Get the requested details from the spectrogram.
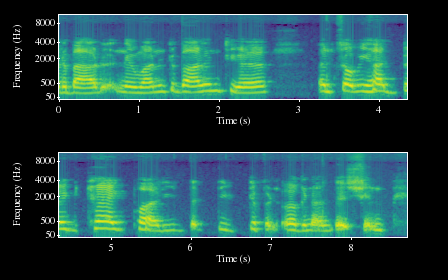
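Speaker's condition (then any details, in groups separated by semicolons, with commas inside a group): Cerebral palsy; childhood speech therapy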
